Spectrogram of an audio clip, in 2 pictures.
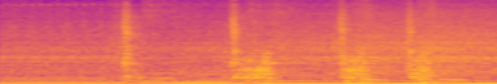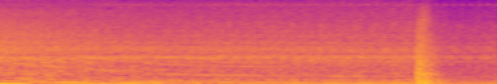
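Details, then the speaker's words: Hyundai Elantra with a cold air intake, just fitted with NGK Laser Iridium spark plugs, recorded on a GoPro: catches, revs briefly, then settles to a steady low idle with no misses. Running smoothly. "So guys, she's purring like a kitten. Now, on GoPros, all engines sounds like crap, okay? They do."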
